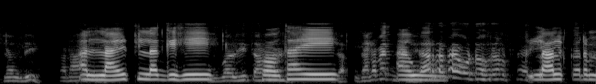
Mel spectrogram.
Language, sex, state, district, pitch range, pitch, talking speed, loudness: Hindi, female, Chhattisgarh, Kabirdham, 205-235 Hz, 220 Hz, 70 wpm, -25 LUFS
